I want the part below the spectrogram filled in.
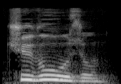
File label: "ciuvusu", dialettu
